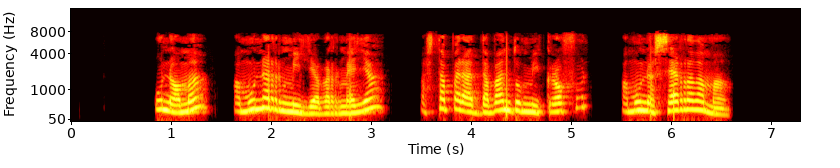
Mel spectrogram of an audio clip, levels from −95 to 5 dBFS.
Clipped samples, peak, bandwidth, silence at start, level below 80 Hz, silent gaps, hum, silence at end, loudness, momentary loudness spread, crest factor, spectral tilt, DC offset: under 0.1%; -2 dBFS; 8 kHz; 0.85 s; -56 dBFS; 1.46-1.61 s, 3.23-3.49 s, 5.24-5.50 s; none; 0.7 s; -17 LUFS; 14 LU; 16 dB; -5 dB/octave; under 0.1%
